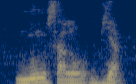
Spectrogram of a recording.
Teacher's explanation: When nous is alone, I'll just say nous without the S. But in a sentence and with a verb starting with a vowel, I would just say nous allons. So I'm making a connection.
